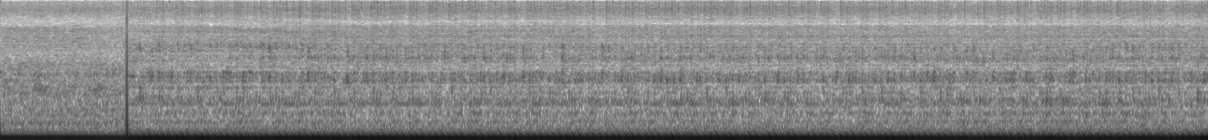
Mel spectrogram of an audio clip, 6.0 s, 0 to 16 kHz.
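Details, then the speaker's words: 1989 Chevy Celebrity, 205,000 miles, started cold the next day after idle set-screw and vacuum leak work: catches and settles into a steady, even fast idle with no misses or clatter; normal cold-start high idle. "See if the cold start high idle goes up and comes down like it's supposed to."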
